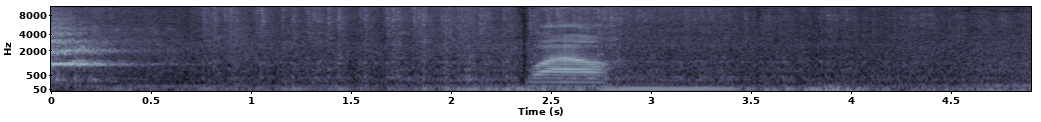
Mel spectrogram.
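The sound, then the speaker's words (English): A car roars past with a steady engine rumble and a brief tire screech midway, while a man's voice exclaims over the noise. “Look at that car.”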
